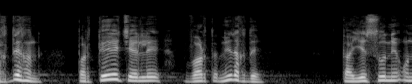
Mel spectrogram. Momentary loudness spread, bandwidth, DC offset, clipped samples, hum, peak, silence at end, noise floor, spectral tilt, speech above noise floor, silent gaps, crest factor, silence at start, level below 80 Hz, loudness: 11 LU; 11 kHz; under 0.1%; under 0.1%; none; 0 dBFS; 0 s; -61 dBFS; -6.5 dB/octave; 44 dB; none; 18 dB; 0 s; -60 dBFS; -18 LUFS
